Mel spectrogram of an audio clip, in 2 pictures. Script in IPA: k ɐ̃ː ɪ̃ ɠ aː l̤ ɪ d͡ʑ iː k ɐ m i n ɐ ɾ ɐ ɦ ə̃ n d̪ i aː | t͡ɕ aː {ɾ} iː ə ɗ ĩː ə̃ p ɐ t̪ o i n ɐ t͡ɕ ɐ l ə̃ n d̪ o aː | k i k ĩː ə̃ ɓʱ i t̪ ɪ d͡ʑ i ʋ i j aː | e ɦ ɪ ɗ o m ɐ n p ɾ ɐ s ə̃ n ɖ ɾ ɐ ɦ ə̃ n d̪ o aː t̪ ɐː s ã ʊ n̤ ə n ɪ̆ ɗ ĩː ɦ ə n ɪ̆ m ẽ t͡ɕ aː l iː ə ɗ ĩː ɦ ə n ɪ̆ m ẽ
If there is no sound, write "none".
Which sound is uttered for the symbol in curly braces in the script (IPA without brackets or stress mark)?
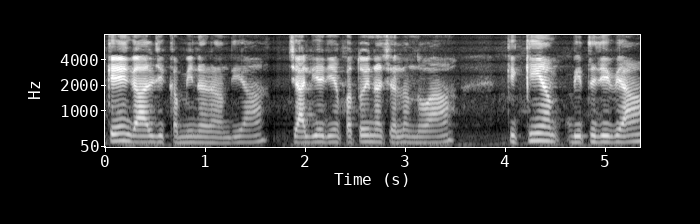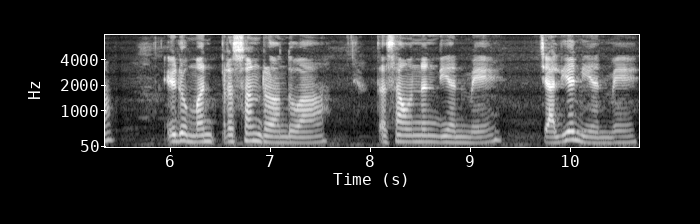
l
